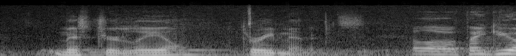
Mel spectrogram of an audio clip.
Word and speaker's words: Leal: Leal three minutes hello thank you all for being here my name is Leal some pronounce it Leal so whatever you decide I'm good with it good to see a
